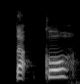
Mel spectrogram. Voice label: "takó", Apatani

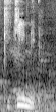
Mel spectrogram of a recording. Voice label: "toe", Pingelapese

